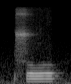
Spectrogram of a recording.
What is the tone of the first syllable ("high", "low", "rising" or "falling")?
high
